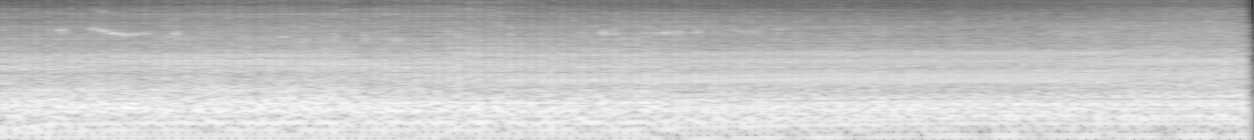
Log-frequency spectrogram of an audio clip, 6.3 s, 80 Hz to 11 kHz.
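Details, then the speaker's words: Craftsman T1200 riding mower, single-cylinder engine thumping loudly and unevenly, beats hesitating and bunching; it runs, drives and cuts but runs rough from suspected tight valves; valve adjustment planned. "I think I'm gonna go ahead and start looking up the specs on this maybe we'll pop this valve cover off try to do a valve adjustment on it"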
